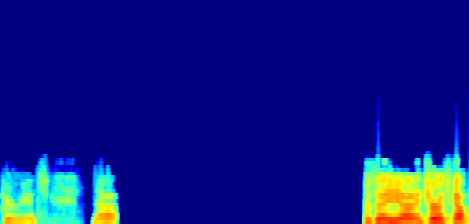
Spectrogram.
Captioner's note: audio break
